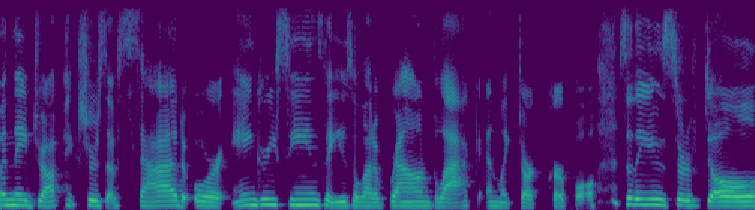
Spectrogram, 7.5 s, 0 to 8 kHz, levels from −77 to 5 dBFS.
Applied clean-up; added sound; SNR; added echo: none; none; none; none.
